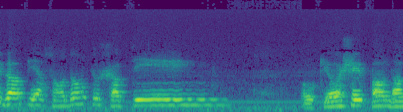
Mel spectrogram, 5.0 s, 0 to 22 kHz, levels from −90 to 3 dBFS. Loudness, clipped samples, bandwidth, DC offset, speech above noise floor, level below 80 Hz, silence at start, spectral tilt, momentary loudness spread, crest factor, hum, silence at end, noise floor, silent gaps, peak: -19 LUFS; under 0.1%; 15.5 kHz; under 0.1%; 23 dB; -46 dBFS; 0 s; -9 dB/octave; 13 LU; 16 dB; none; 0 s; -40 dBFS; none; -2 dBFS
